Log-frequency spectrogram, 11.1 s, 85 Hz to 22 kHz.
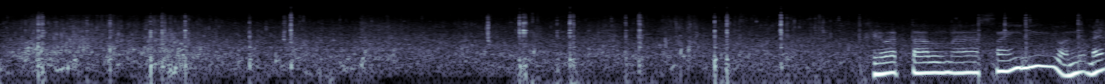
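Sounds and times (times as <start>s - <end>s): sharp knocks or splashes: 0.0s - 4.0s
river water rushing: 0.0s - 11.0s.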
